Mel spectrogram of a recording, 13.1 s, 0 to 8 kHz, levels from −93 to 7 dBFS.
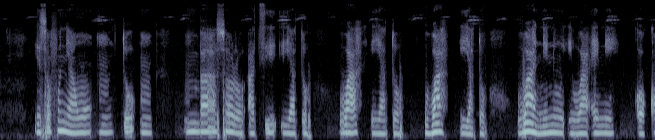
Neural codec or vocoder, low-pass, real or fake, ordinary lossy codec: none; 7.2 kHz; real; none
